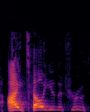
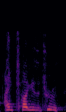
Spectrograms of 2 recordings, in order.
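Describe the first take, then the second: First: Loud, ringing declaration; emphatic quote. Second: Quieter, intimate restating of the promise; soft repeat. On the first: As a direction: proclaim it to the whole room. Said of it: "quoting Jesus emphatically". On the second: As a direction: say it gently, close to them. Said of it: "same quote repeated softly". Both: Shown as a demonstration.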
